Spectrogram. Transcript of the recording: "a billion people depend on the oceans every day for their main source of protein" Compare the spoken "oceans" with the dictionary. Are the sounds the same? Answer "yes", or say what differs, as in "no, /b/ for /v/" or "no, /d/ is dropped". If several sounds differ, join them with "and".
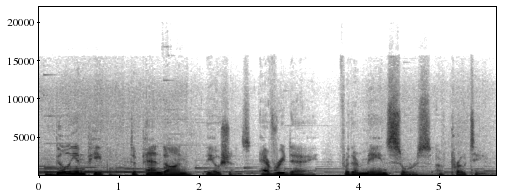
yes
